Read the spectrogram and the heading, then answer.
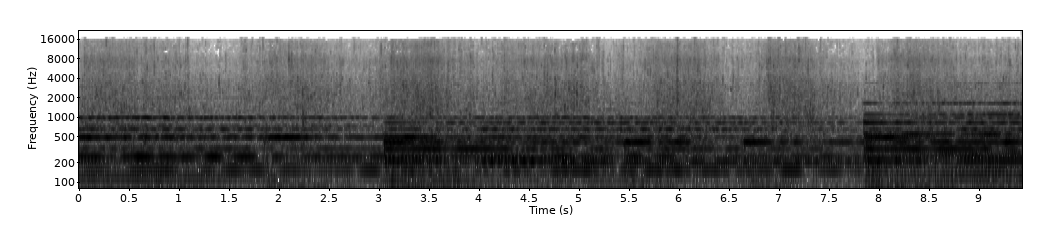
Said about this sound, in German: Das angenehme Plätschern des Wassers beruhigt dich automatisch.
